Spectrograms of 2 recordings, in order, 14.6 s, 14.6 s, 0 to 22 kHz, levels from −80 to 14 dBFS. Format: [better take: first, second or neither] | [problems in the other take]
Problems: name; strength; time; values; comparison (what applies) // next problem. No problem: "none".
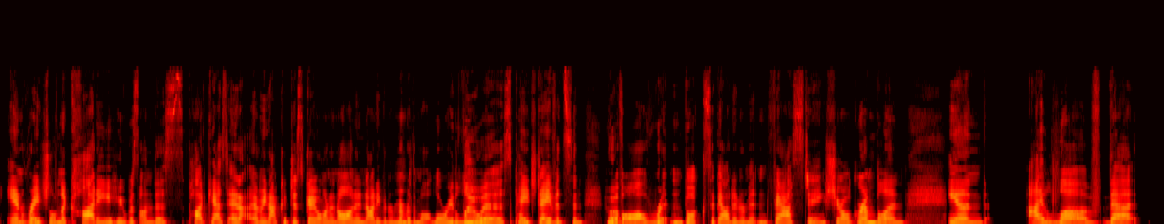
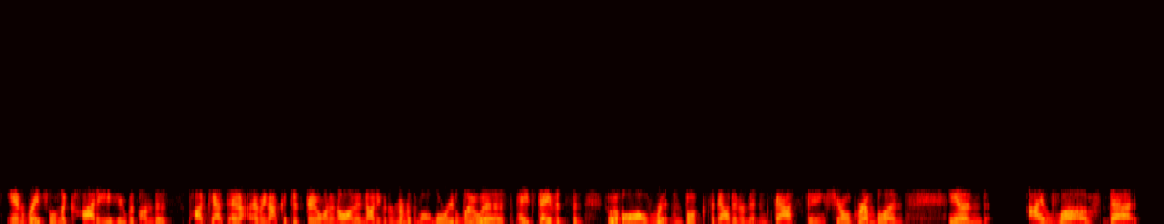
first | phone-call audio; poor line; nothing above 3 kHz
